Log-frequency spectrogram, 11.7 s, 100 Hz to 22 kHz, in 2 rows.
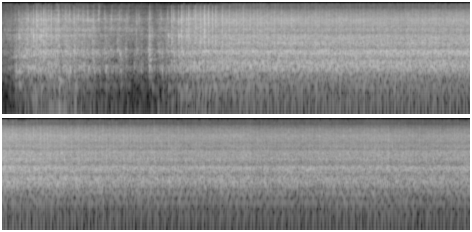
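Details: Toro 20789 mower, worn Briggs & Stratton Intek engine: slight hesitation on restart, then steady even run without misfire; restarts more easily than before, normal running.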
